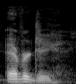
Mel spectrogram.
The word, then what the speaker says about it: Evergy: Evergy. – Evergy.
